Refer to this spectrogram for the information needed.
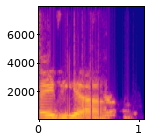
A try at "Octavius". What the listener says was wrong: I'm looking at an S on the end of his name.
